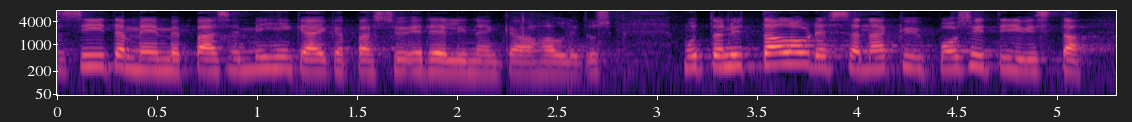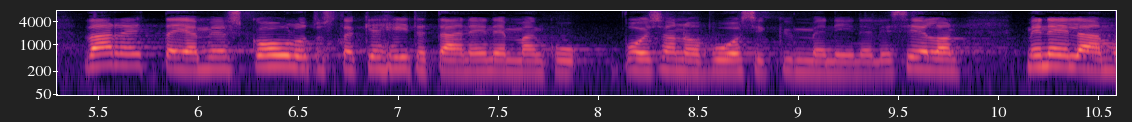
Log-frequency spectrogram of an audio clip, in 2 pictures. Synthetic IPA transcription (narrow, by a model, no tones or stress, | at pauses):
ɑsiːt̪æmeemːepæːsemmihiŋkæːeikæpæːsːyedelːineŋkæːhɑlːit̪us | mut̪ːɑnyt̪t̪ɑloudesːɑnækyːposit̪iːʋist̪ɑ | ʋæret̪ːæjɑmyøskoulut̪ust̪ɑkeɦit̪et̪æːnenemːæŋkuʋoisɑnoːʋʋuosikymːeniːnelisielːon | menelæːm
